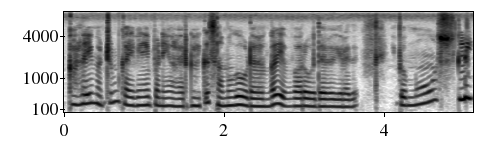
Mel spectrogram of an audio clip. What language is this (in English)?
Tamil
